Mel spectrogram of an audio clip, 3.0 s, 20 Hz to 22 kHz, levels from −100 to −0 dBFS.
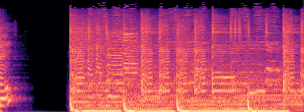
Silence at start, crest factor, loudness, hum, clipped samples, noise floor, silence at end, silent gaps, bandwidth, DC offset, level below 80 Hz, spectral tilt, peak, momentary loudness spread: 0 s; 10 dB; -11 LUFS; none; under 0.1%; -55 dBFS; 0 s; none; 15 kHz; under 0.1%; -10 dBFS; -4.5 dB/octave; 0 dBFS; 4 LU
